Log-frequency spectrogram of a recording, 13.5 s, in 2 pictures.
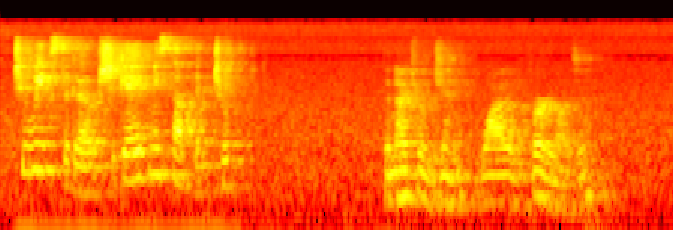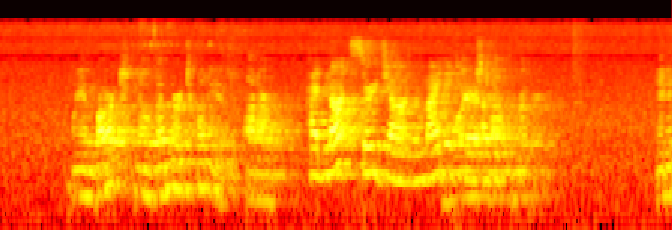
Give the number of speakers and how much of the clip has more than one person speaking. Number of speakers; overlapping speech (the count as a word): four, about 5%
